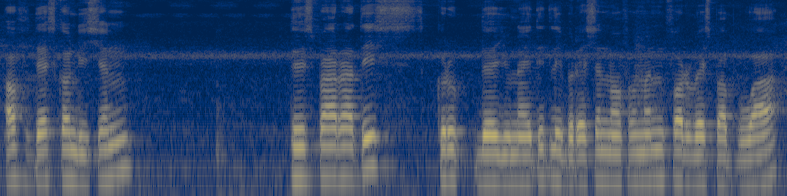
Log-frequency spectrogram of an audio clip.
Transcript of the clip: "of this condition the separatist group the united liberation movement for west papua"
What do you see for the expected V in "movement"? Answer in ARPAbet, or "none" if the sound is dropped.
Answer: F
